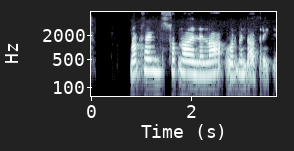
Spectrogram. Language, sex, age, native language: Icelandic, male, 13, Icelandic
